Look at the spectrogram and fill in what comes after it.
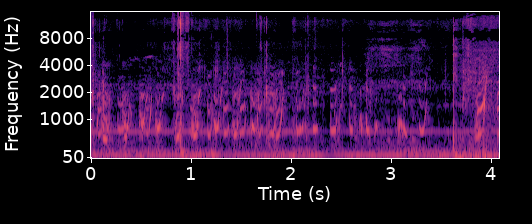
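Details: Pet guinea pigs, one of eight being weighed indoors, give a busy run of short squeaky chirps, quick rising notes repeated many times over a few seconds, with faint handling noise and a steady background hum.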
